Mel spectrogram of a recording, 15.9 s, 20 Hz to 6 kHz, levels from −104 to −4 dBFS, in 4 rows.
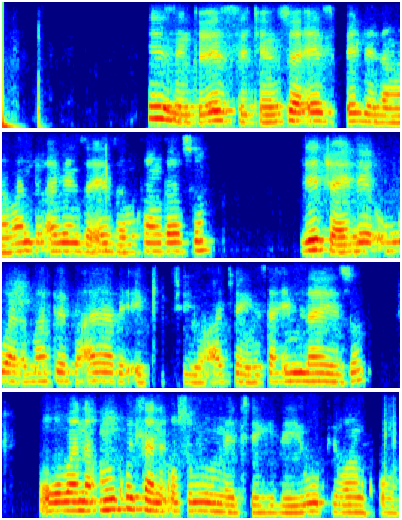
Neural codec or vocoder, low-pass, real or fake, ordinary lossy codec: none; 5.4 kHz; real; Opus, 24 kbps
